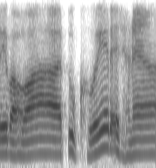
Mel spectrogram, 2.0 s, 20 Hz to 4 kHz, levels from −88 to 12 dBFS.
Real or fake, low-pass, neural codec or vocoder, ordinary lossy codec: fake; 3.6 kHz; codec, 16 kHz, 0.7 kbps, FocalCodec; Opus, 16 kbps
